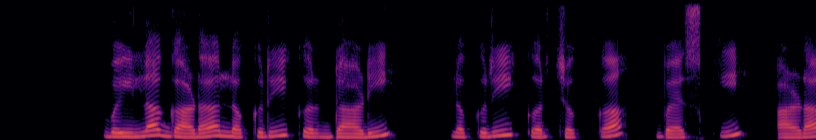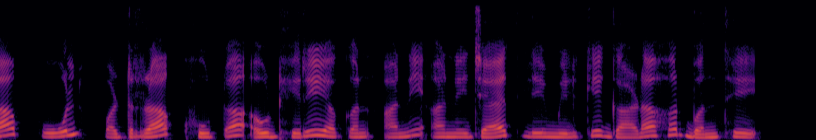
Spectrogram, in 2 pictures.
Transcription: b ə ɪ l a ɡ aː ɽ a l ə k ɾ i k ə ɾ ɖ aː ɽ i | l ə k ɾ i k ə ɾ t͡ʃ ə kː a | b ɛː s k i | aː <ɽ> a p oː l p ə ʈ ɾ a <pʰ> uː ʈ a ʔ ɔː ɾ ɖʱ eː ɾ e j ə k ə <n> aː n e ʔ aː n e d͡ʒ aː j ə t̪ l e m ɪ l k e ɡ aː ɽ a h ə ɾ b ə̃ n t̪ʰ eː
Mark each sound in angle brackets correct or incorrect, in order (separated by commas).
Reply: correct, incorrect, correct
